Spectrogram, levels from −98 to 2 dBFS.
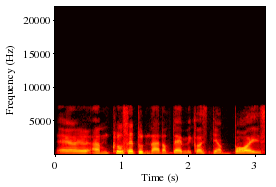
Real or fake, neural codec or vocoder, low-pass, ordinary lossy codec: fake; codec, 16 kHz, 2 kbps, FreqCodec, larger model; 7.2 kHz; none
